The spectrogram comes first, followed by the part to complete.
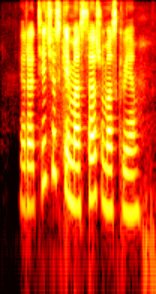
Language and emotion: Russian, neutral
